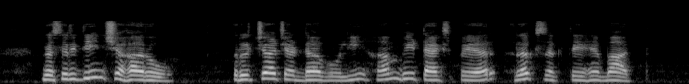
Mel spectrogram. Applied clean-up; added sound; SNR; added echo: none; none; none; none.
